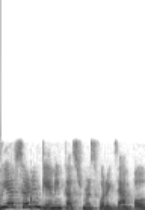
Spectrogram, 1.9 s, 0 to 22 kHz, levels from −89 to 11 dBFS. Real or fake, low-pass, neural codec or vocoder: fake; 7.2 kHz; vocoder, 22.05 kHz, 80 mel bands, WaveNeXt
